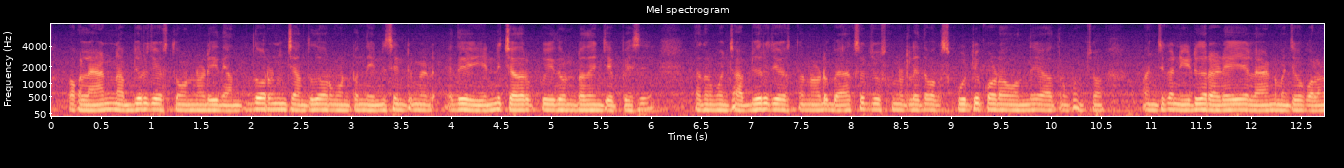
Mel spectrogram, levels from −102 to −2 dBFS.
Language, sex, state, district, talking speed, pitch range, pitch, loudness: Telugu, male, Andhra Pradesh, Krishna, 170 wpm, 130-140 Hz, 135 Hz, -15 LUFS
